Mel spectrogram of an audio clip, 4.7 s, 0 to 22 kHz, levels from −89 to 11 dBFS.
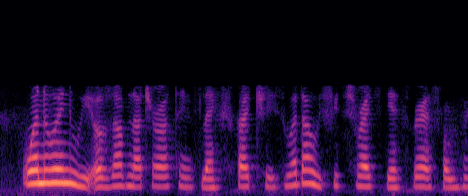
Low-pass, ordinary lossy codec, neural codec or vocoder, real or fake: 3.6 kHz; none; codec, 16 kHz, 1 kbps, X-Codec, WavLM features, trained on Multilingual LibriSpeech; fake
